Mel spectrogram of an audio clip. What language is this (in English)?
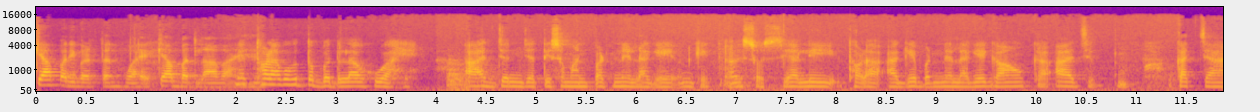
Hindi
